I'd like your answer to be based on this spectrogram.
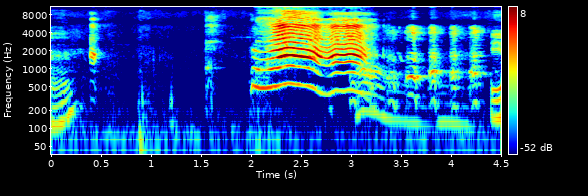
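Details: Infant crying, apparently frightened by snoring: a quiet start, then a loud rising and falling wail lasting about a second, fading into softer sobbing.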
